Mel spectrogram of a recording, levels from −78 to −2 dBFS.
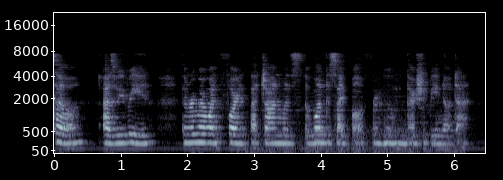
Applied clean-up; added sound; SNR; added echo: neural separator model SepFormer DNS4.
